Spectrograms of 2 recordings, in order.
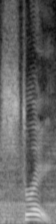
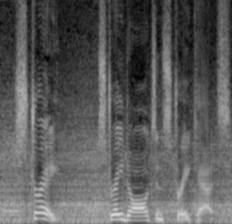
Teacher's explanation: We see the tr making the chch sound like chicken plus the r together.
